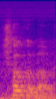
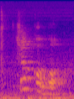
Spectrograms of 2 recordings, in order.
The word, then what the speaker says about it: Chocobo: I say it yeah it's pronounced Chocobo correct Chocobo yeah and then I'm I'm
